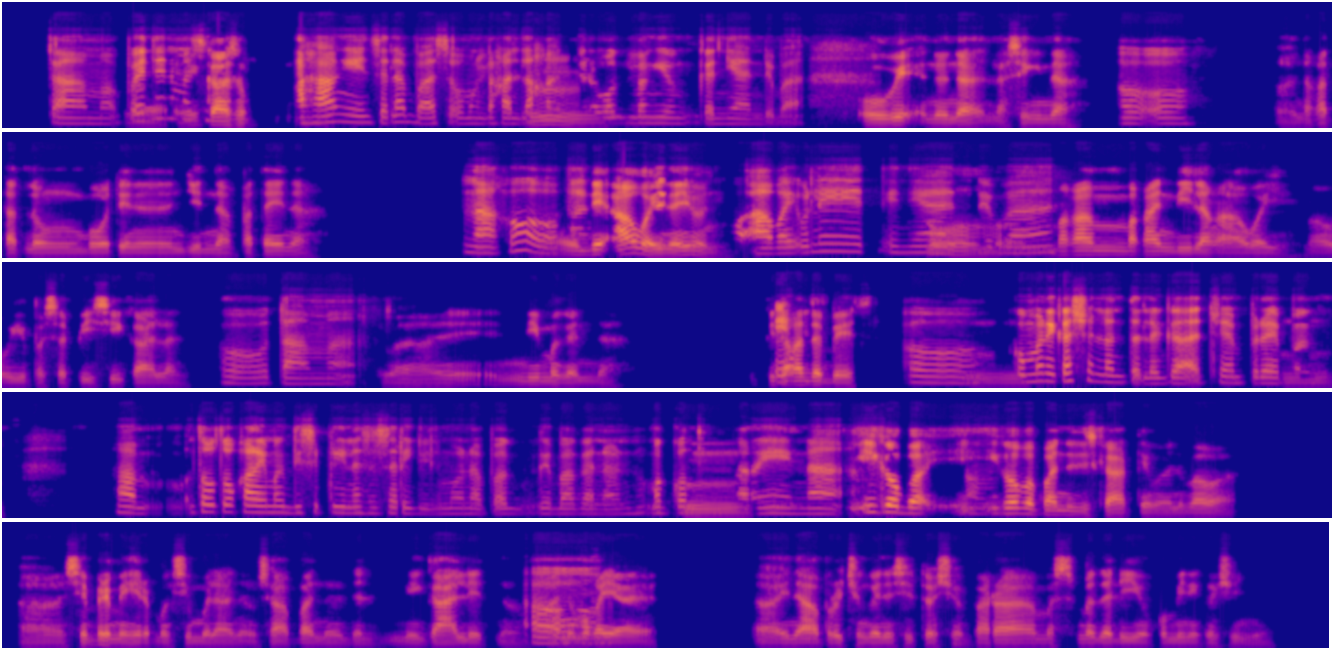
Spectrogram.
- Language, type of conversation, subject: Filipino, unstructured, Ano ang papel ng komunikasyon sa pag-aayos ng sama ng loob?
- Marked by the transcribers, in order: other background noise; tapping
